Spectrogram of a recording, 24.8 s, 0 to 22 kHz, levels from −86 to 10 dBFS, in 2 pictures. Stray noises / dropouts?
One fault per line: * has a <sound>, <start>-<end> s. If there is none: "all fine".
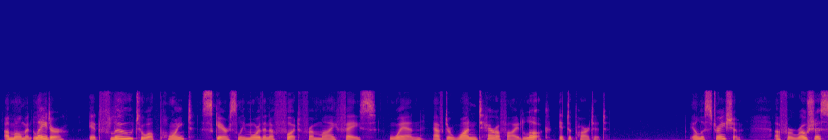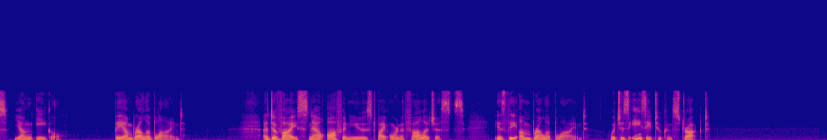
all fine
